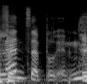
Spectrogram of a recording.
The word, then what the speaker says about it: Led Zeppelin: Over the Hills and Far Away dei Led Zeppelin.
